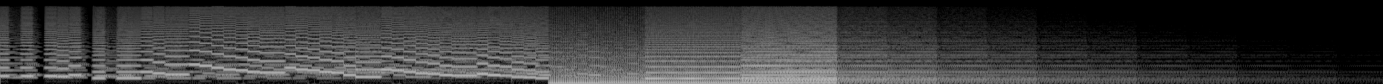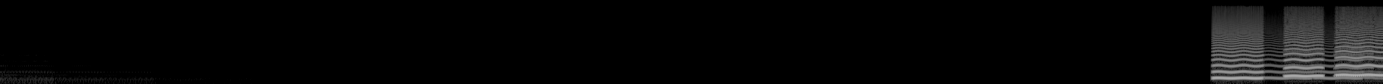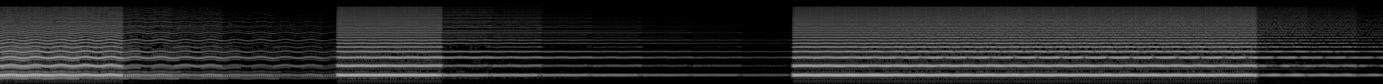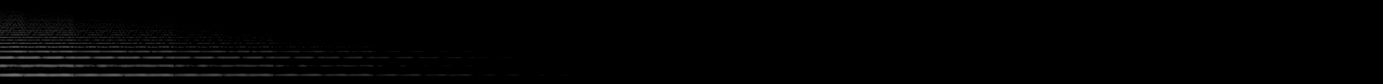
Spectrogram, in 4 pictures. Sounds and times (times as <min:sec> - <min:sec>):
Music: 0:00.0 - 0:17.4, 0:26.0 - 0:49.1.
